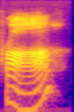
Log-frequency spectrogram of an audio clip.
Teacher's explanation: Javier would like to know about the word process as a noun and as a verb. And this is a word in American English that for the letter O, we say an ah sound. So I actually say process, first syllable stress.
